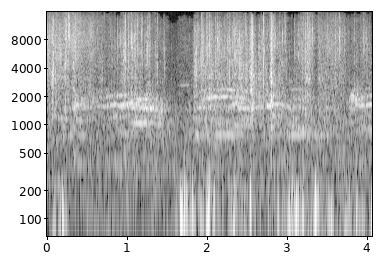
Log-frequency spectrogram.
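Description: Plastic packaging rustling and crinkling as compressed sleeping bags in clear bags are handled and stacked on a vehicle bonnet, with a series of dull low bumps from about halfway through.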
